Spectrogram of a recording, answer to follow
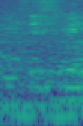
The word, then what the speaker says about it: seismic: Seismic activity of an area is the frequency type Seismic. and size of earthquakes.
